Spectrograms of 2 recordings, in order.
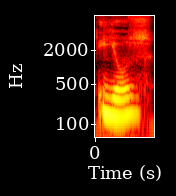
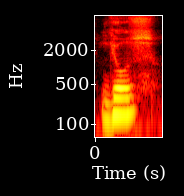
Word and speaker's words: Iuz: as a footnote here I'd like to discuss the name Isles little bit of digging around the internet to see how it's pronounced by other people and I've come across various iterations I use yours yours all seem to be popular I however have been proud to its oils for as long as I can remember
